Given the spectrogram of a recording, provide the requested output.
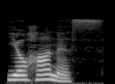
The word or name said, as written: johannes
